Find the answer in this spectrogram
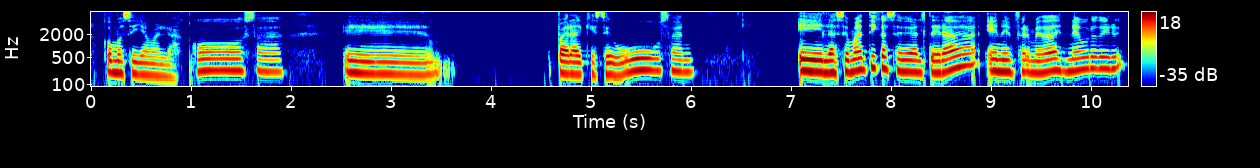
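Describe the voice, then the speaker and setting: A Chilean woman runs through her study terms one by one, giving each a short definition and then an example. Her voice is mellow and a little high. The recording is dry, with no room echo. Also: creaky. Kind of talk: reviewing study material.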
